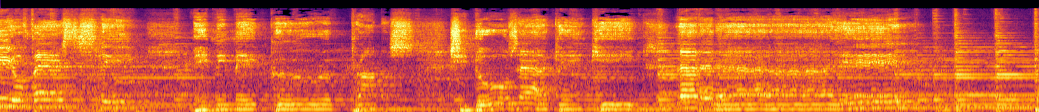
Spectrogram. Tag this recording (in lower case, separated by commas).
musical instrument, guitar, plucked string instrument, strum, acoustic guitar, music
